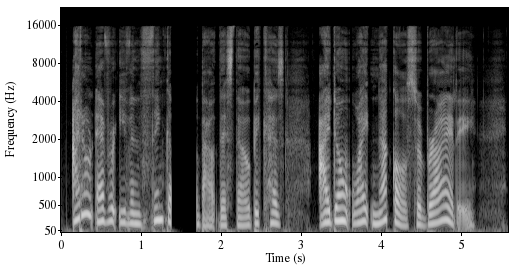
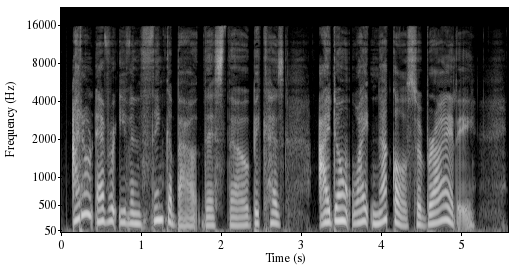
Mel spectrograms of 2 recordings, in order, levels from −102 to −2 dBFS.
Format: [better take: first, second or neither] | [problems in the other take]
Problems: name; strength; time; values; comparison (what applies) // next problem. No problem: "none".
second | audio freezing; at 1.5 s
